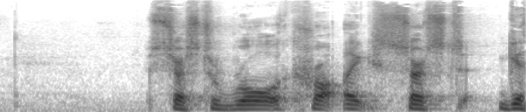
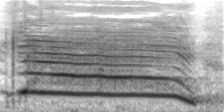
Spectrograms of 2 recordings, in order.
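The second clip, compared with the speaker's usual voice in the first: very high cartoon cheer; high-pitched cheer; squeaky cheer; 6 dB louder than usual. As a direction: squeal with joy. Kids cheering.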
